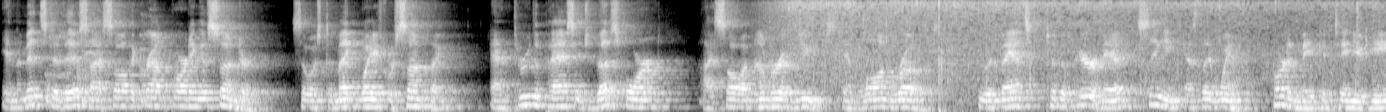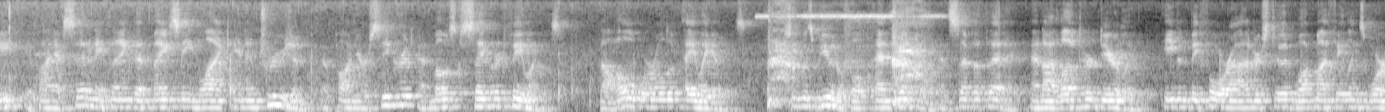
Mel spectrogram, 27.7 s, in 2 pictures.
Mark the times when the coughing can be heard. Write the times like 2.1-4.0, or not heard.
0.4-1.8, 14.0-14.4, 21.4-23.4.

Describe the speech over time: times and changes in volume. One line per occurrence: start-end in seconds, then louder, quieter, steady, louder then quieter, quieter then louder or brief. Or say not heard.
0.0-27.6 steady.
